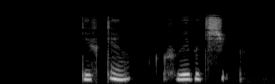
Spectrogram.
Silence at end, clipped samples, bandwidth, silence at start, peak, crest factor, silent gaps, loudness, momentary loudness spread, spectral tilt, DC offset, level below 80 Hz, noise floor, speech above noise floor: 0.5 s; under 0.1%; 11 kHz; 0.8 s; -8 dBFS; 18 dB; none; -25 LUFS; 10 LU; -4 dB/octave; under 0.1%; -78 dBFS; -77 dBFS; 53 dB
